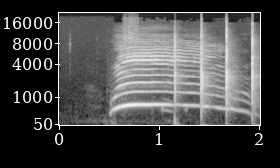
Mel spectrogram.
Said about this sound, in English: You're the only one clapping.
